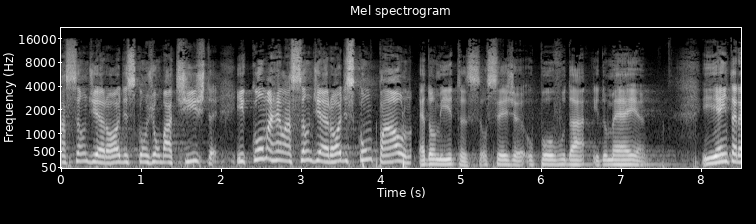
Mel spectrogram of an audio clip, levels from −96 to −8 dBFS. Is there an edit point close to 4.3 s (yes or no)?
yes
